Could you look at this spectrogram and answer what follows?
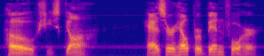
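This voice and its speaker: A man's voice: medium pitch, expressive, unhurried, voice pushed up, lightly acted. A man voicing a delirious, terrified man who pleads and screams at a ghost he believes he sees. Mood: weak, clinging.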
